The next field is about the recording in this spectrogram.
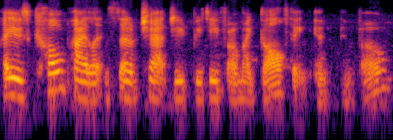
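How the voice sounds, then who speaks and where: A gravelly, husky, low-pitched voice belongs to an older woman from Maine hosting a relaxed livestream. At a moderate pace she reads comments, rambling and laughing easily, over dull lo-fi stream sound.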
